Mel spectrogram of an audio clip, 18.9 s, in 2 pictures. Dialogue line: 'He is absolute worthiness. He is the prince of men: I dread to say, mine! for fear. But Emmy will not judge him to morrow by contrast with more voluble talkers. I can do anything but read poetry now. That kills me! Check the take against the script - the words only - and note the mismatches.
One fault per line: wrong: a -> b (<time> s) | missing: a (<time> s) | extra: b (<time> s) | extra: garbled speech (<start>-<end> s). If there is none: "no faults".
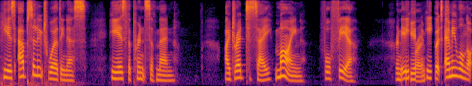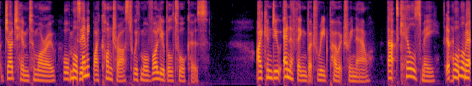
extra: garbled speech (7.9-8.6 s)
extra: garbled speech (10.7-11.2 s)
extra: garbled speech (18.3-18.9 s)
